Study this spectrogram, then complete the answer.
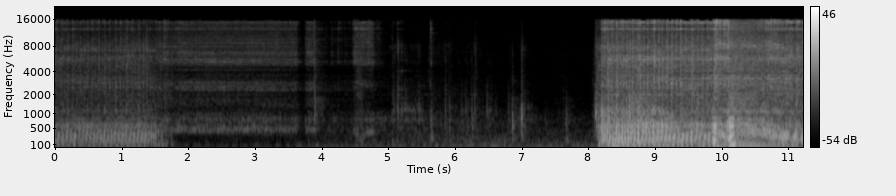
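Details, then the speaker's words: Stihl MS170 chainsaw that previously would not shut off with the switch: runs evenly, cuts out cleanly at the stop switch, restarts and holds steady high revs; normal running. "okay so it starts it runs it oils and it shuts off of the switch again"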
